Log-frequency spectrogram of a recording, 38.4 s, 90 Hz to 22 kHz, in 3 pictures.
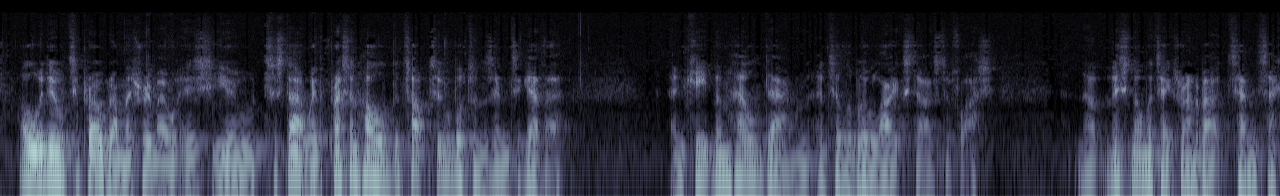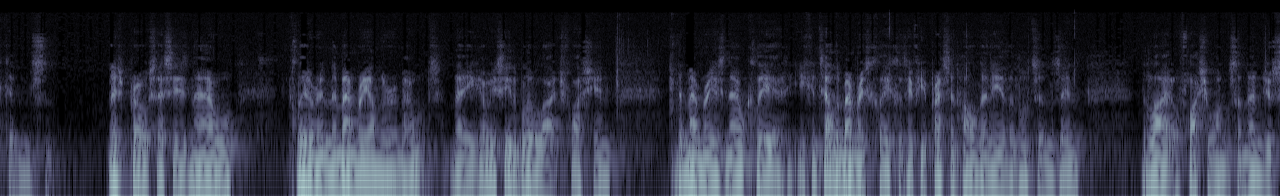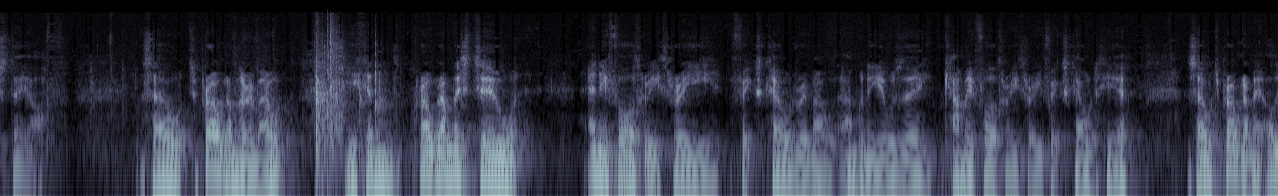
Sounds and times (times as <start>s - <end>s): Speech: 0.2s - 5.7s, 6.7s - 10.0s, 10.8s - 26.3s, 27.0s - 38.3s.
